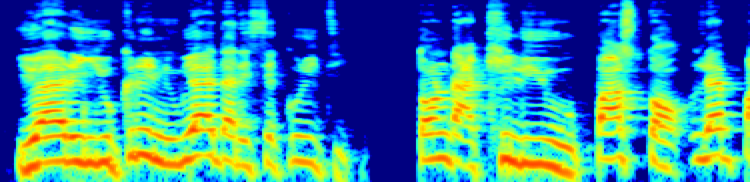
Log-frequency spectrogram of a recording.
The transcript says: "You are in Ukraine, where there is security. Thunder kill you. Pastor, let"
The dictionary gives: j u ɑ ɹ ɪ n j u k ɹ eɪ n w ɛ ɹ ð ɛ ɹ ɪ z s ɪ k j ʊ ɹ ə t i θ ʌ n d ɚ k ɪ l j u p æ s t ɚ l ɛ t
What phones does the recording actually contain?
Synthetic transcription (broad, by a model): j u ɑ ɹ ɪ n j u k ɹ eɪ n w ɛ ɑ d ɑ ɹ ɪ s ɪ k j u ɹ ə t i t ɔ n d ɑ k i l j u p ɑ s t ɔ l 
